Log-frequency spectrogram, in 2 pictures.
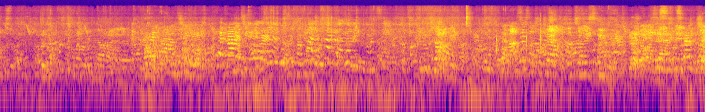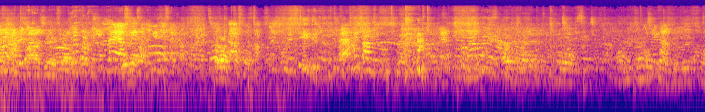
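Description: Children shout to each other across an open field.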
